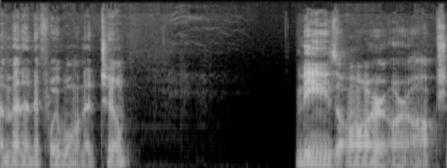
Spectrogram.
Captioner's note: silence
